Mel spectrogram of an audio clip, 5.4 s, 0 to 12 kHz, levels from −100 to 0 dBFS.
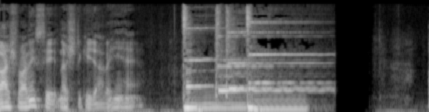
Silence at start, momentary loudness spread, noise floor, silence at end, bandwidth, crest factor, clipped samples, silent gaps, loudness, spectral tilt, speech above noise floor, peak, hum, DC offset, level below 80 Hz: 0 s; 15 LU; -56 dBFS; 1.2 s; 11 kHz; 20 dB; under 0.1%; none; -24 LUFS; -4.5 dB/octave; 29 dB; -6 dBFS; none; under 0.1%; -36 dBFS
